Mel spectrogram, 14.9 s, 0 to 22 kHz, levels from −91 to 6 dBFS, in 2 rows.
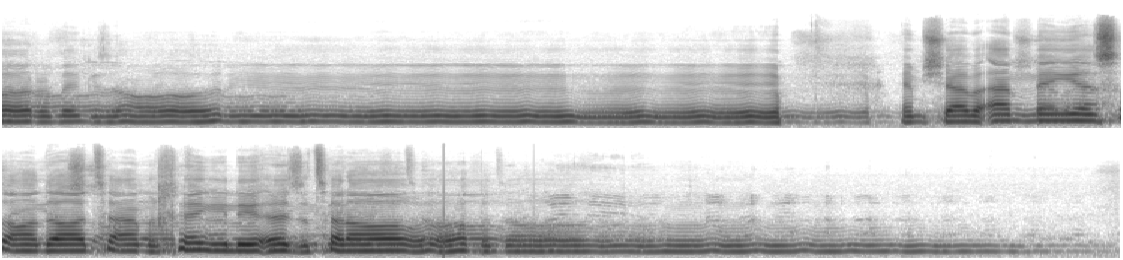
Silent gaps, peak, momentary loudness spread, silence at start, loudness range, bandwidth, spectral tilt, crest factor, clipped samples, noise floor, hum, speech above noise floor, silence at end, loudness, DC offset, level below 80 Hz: none; -4 dBFS; 17 LU; 0 s; 10 LU; 14 kHz; -6.5 dB/octave; 18 dB; under 0.1%; -50 dBFS; none; 31 dB; 0.5 s; -22 LUFS; under 0.1%; -64 dBFS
